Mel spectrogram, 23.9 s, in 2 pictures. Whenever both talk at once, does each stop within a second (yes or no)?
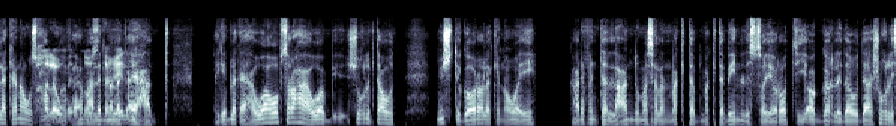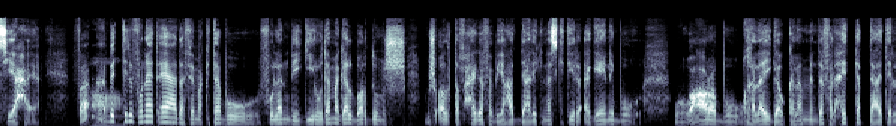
no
